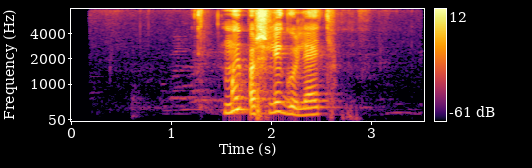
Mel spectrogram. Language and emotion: Russian, positive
